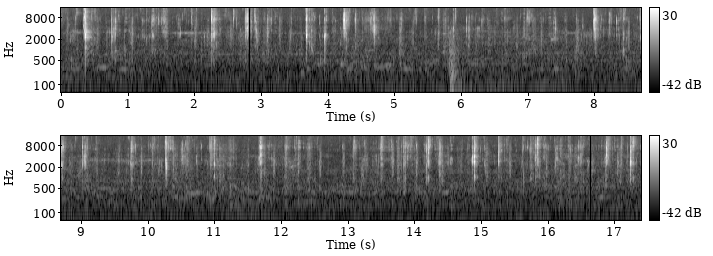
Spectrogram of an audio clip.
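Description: Close-miked eating sounds: chewing and lip smacks on saucy chilli momos, with frequent sharp, irregular wet clicks and a low thump about six seconds in.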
